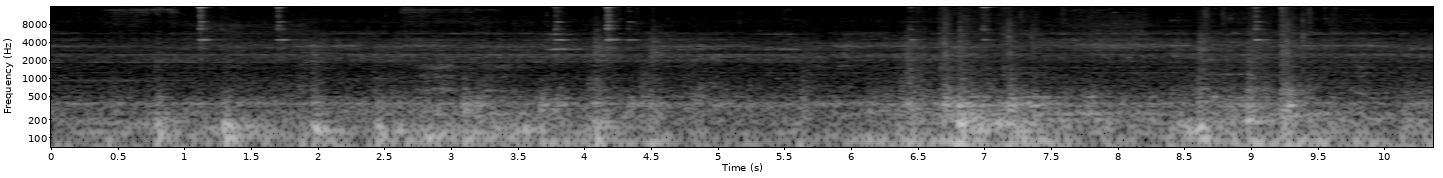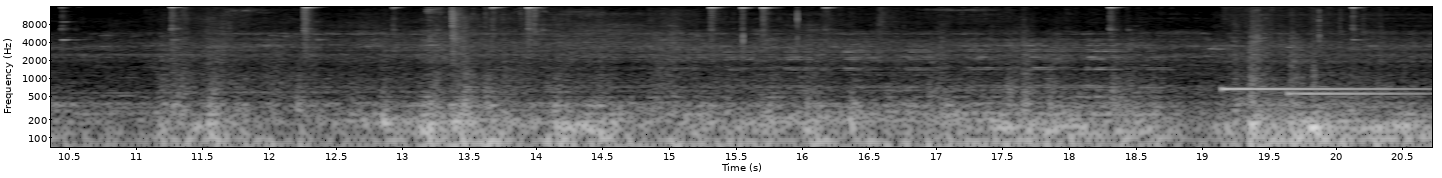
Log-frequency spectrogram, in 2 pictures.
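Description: Electric commuter train heard from inside the passenger car: a steady running rumble with the wheels clicking over rail joints. Near the end, a steady two-note tone comes in.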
